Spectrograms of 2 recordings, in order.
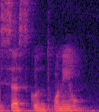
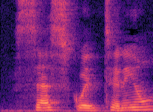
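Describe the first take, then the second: First: The word is said quickly and rushed. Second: The word is said slowly and carefully. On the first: "when I would try to say it fast" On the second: "I have to say it slow"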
